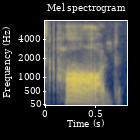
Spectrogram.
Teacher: If you follow the British IPA, we do not pronounce R in this case. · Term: non-rhotic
